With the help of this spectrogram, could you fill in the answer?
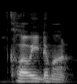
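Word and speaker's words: Chloe Domont: I'm gonna mess this pronunciation up so bad. Chloe Deont. That's right. Yeah, Chloe Deont.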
